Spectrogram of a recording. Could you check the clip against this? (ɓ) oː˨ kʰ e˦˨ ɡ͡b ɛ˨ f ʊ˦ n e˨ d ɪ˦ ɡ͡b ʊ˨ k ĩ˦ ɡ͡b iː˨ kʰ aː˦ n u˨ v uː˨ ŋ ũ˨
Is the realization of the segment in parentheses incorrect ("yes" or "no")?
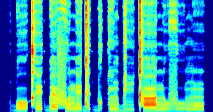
no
